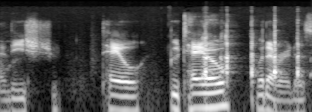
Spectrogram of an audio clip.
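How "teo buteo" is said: "teo, buteo" said slowly as TAY-oh, boo-TAY-oh; "buteo" drawn out, boo-TAY-oh; trying out pronunciation. Shown as a demonstration. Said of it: "however you wanna pronounce that".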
